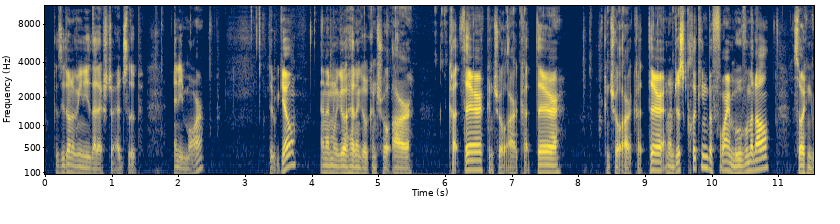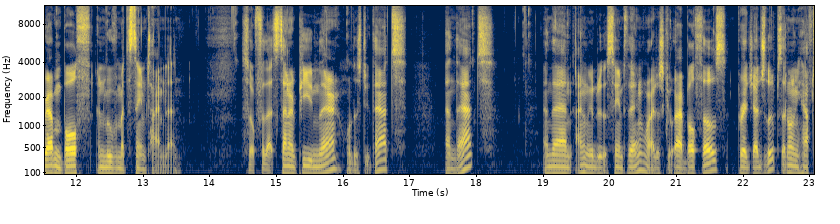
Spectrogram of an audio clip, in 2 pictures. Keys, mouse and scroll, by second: 0.3 a, 0.7 Tab, 3.3 Tab, 4.4 ctrl+r, 6.5 ctrl+r, 7.7 middle click, 8.1 ctrl+r, 9.0 ctrl+r, 11.1 b, 11.9 middle click, 14.5 a, 15.5 b, 16.7-17.9 drag, 20.8 w, 22.3 a, 22.7 Tab.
